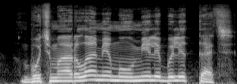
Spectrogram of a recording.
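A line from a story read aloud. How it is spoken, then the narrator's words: Snapping retort. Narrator (Russian): огрызнулся Жайен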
